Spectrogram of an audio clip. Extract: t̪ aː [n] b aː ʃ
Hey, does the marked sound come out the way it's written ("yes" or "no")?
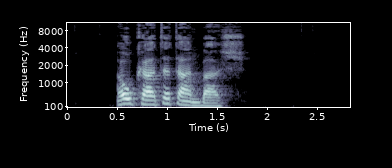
yes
